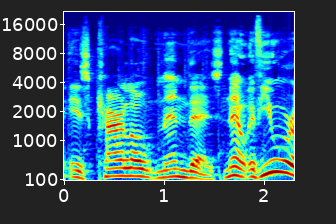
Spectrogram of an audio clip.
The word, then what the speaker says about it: Carlo: Is it pronounced Carlo or Carlos? Okay. So, um, my real name is Carlos, but my stage name is Carlo.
